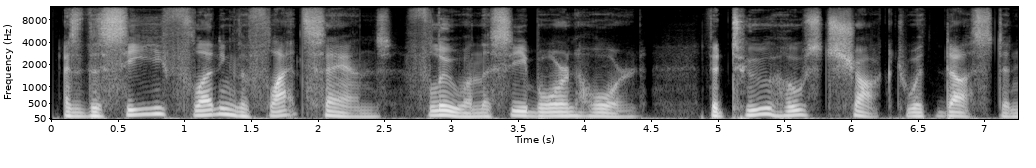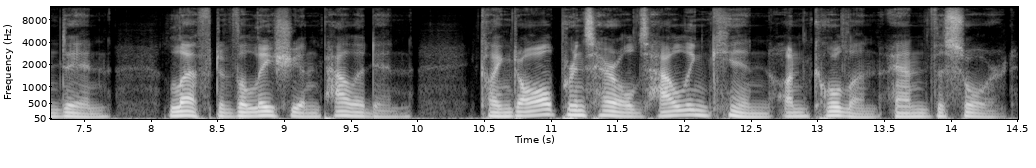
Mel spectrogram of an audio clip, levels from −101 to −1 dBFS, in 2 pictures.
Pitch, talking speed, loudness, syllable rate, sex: 115 Hz, 155 wpm, -19 LUFS, 3.8 syllables/s, male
